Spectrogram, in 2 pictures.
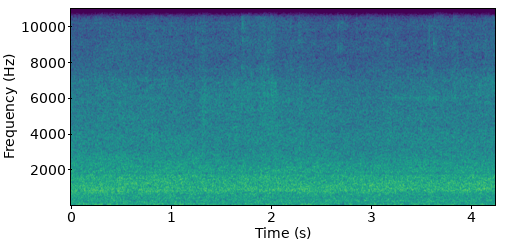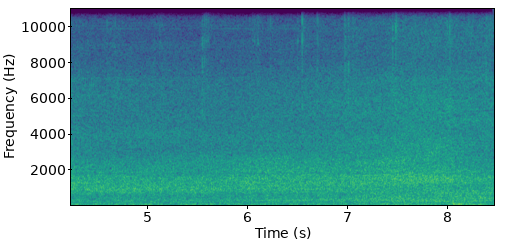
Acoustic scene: street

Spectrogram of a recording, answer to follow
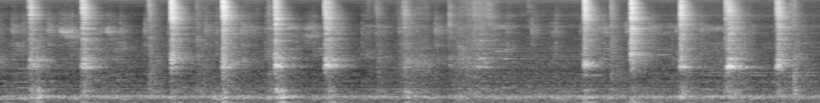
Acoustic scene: cafe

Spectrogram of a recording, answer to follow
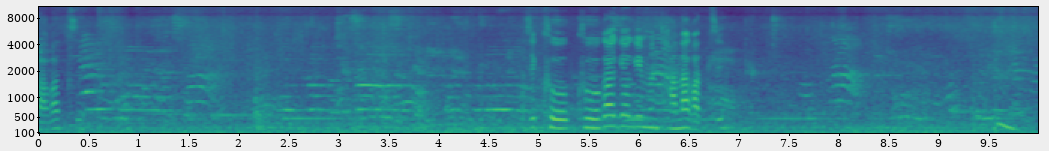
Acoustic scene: crowded indoor space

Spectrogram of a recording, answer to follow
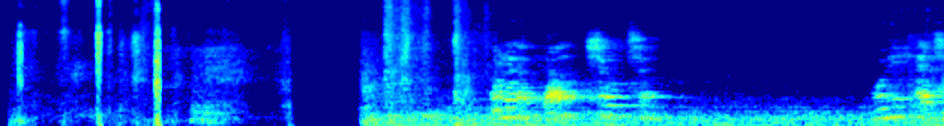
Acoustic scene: elevator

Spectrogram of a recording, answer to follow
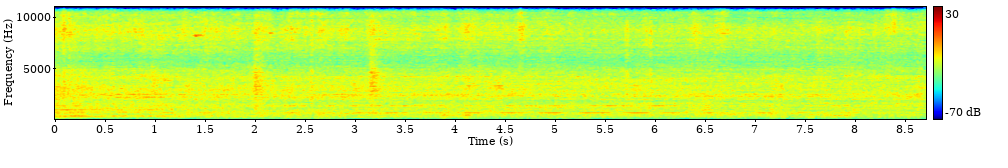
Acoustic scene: subway train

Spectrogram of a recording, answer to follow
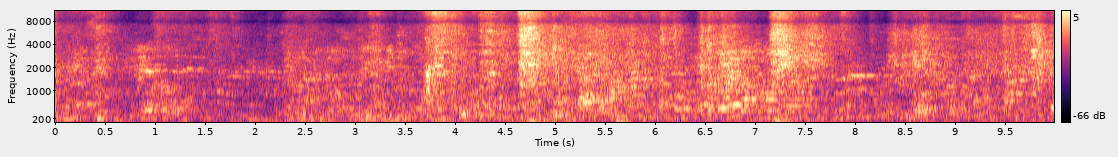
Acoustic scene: cafe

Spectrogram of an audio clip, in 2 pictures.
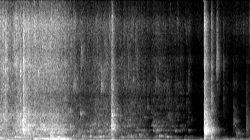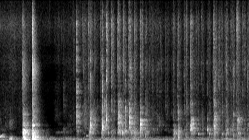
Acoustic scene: restroom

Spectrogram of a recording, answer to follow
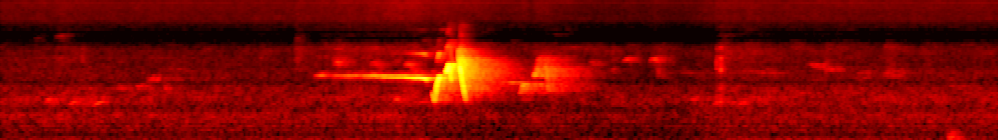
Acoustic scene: park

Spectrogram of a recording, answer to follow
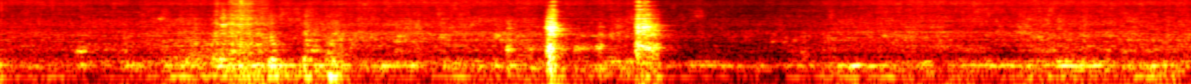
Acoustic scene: kitchen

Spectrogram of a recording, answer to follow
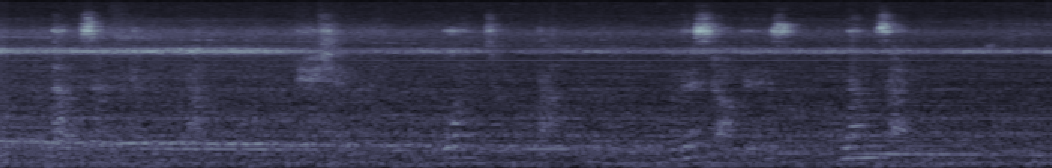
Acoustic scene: subway train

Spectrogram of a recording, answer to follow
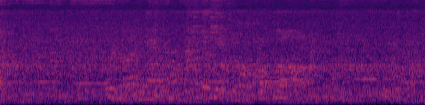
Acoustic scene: crowded indoor space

